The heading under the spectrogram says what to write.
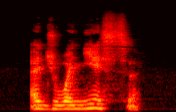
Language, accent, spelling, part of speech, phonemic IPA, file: French, Canada, adjoignisses, verb, /ad.ʒwa.ɲis/, LL-Q150 (fra)-adjoignisses.wav
- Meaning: second-person singular imperfect subjunctive of adjoindre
